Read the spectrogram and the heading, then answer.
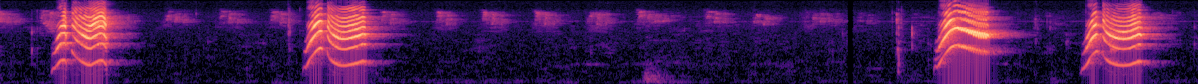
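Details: Pet Indian ringneck parrot repeating the word "mummy": four short, harsh, rising-falling utterances spread over twelve seconds with long quiet gaps and a brief low knock in the middle.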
